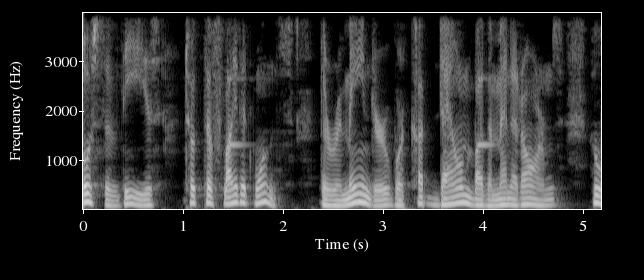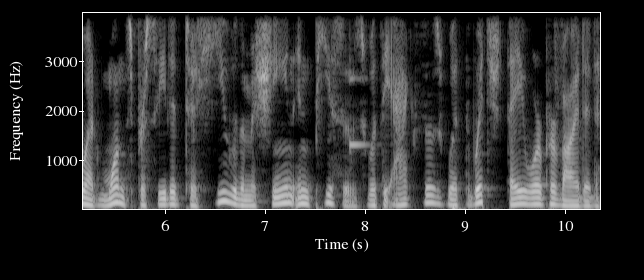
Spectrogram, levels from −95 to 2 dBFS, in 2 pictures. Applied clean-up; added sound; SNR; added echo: classical method log-MMSE.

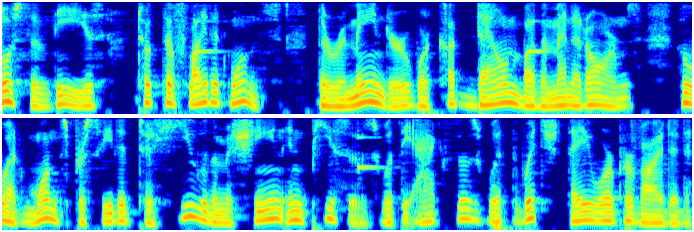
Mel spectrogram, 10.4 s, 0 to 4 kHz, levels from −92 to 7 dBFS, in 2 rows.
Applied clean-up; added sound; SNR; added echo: classical method Wiener filter.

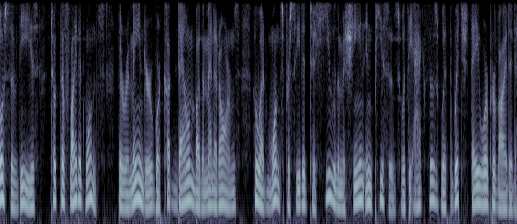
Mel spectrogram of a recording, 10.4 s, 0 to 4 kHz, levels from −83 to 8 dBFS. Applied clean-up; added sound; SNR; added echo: neural separator model SepFormer WHAM!.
